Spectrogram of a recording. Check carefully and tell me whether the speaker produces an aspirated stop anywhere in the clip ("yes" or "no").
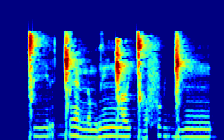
no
